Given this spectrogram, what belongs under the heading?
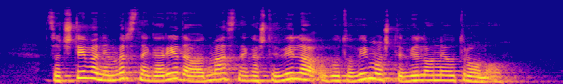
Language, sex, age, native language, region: Slovenian, female, 50-59, Slovenian, Savinja region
